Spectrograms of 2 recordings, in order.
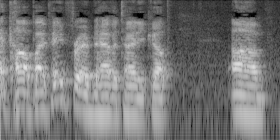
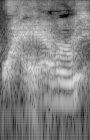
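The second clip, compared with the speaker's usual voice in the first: pitiful, whiny, punchable-sounding goblin voice; 7 semitones higher than usual. Imitating the voice he makes for goblins: whiny goblin voice. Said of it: "that fucking whiny noise voice he makes for goblins".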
